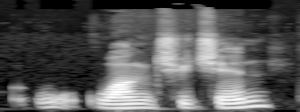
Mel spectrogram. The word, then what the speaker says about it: Wang Chuqin: So the finals was, again, between Ma Long and Wang Chuqin.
